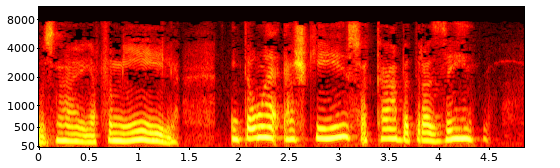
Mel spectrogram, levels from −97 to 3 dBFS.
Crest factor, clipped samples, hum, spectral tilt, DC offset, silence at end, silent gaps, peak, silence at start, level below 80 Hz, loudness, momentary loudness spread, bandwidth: 10 dB; under 0.1%; none; -6.5 dB/octave; under 0.1%; 0.35 s; none; -4 dBFS; 0 s; -52 dBFS; -16 LUFS; 8 LU; 8 kHz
